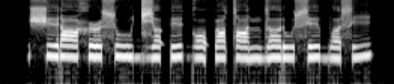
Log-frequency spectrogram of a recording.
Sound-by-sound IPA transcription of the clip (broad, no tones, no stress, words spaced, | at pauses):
ʃɪ ɾɑxə˞ sud͡ʑʌ ʔɪɡɔʔutˤə˞ ndʌɾu sɪbʌsi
